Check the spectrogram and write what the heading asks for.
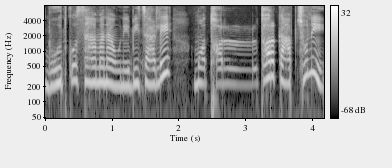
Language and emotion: Nepali, fearful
